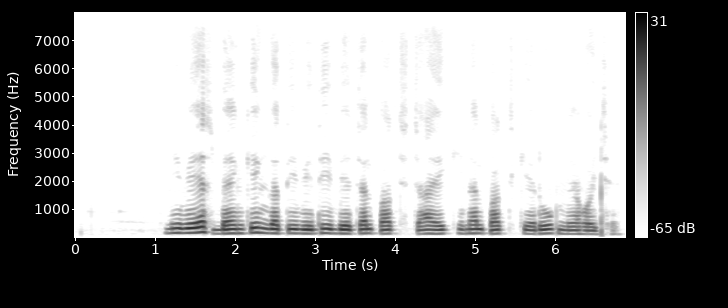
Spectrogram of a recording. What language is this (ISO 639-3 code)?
mag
